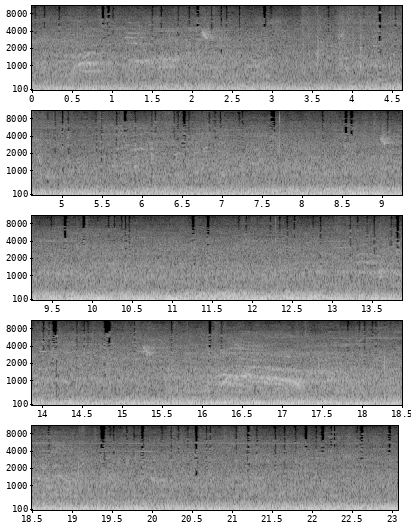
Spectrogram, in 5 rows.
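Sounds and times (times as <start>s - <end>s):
low rumble of road traffic: 0.0s - 23.0s.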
